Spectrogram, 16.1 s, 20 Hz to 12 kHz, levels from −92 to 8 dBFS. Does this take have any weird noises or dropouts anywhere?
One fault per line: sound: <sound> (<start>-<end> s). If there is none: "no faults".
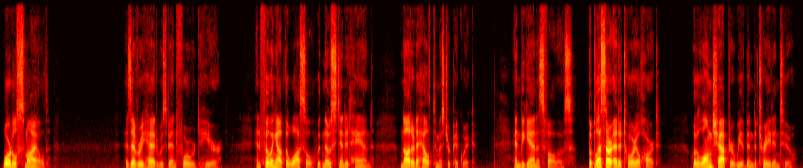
no faults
